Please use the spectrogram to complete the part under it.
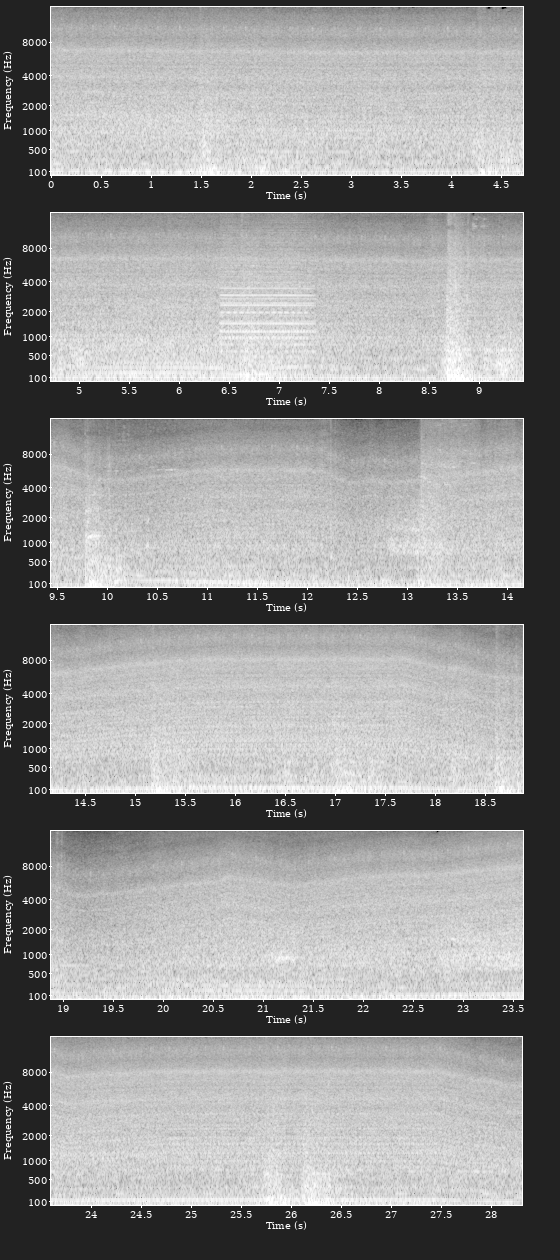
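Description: A heavy truck engine rumbles steadily as it drives along a road.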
